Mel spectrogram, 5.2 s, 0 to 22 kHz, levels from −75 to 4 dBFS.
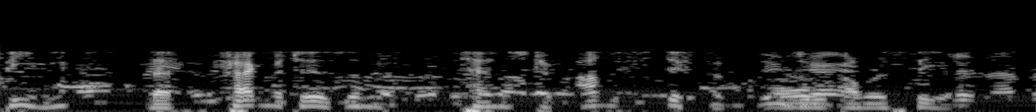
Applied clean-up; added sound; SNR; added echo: classical method spectral subtraction.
